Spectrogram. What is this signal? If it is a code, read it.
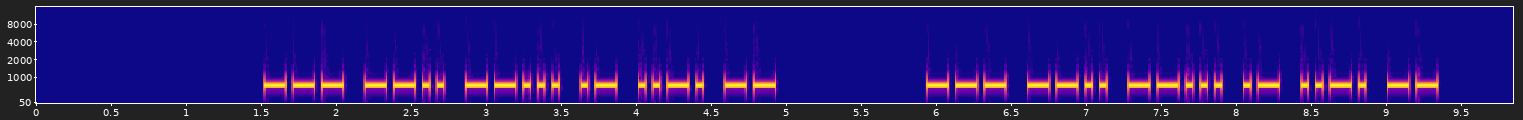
Morse code, heard as a keyed tone, about 25 wpm, 690 Hz. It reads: OZ7AFM OZ7AFM
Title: DXCC-100 Call Signs - 6 Characters - Repeated 3x - 25wpm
